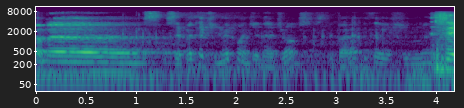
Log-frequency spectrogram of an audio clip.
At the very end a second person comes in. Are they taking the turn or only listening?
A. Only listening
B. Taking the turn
B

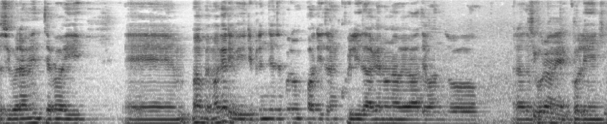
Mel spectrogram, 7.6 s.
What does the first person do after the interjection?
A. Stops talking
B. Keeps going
A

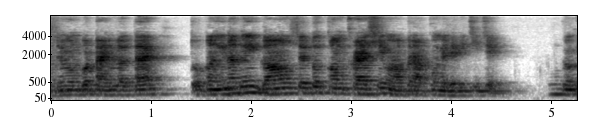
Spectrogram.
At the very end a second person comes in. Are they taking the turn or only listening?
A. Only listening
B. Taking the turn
B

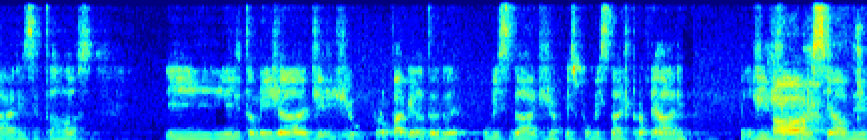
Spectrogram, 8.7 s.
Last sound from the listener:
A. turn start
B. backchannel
B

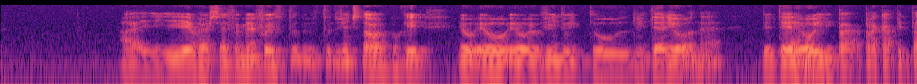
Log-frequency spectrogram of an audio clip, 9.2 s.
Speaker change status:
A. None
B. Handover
A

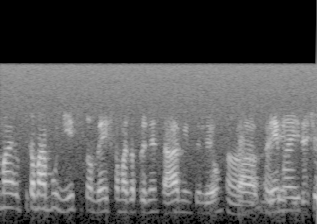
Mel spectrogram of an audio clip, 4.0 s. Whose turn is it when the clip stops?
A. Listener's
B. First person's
A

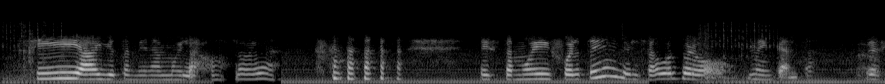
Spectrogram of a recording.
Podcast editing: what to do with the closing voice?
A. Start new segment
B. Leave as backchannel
A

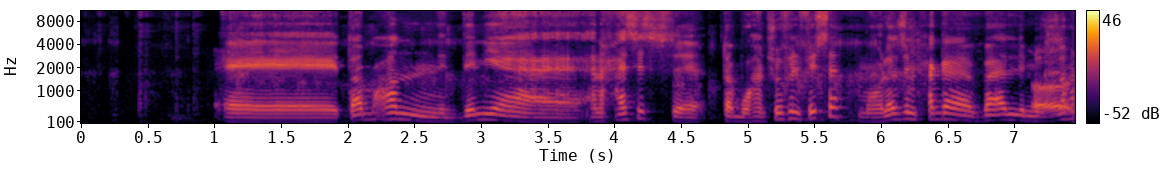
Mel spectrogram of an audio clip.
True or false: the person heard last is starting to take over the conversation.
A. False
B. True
B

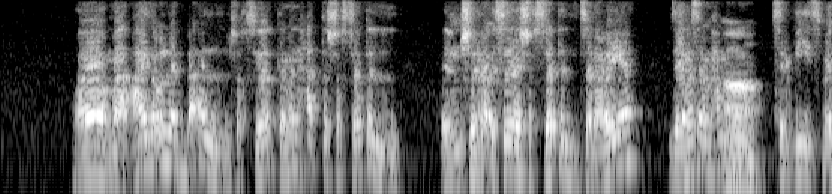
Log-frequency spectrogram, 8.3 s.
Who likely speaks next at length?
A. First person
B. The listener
A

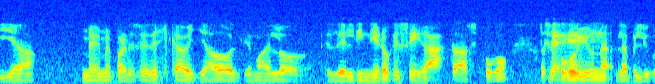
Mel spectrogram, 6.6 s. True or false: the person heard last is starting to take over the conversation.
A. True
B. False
B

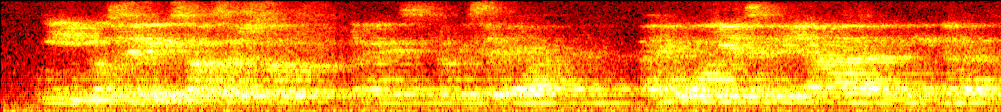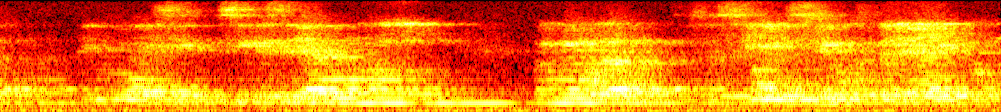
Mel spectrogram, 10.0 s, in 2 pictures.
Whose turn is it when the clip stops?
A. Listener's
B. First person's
B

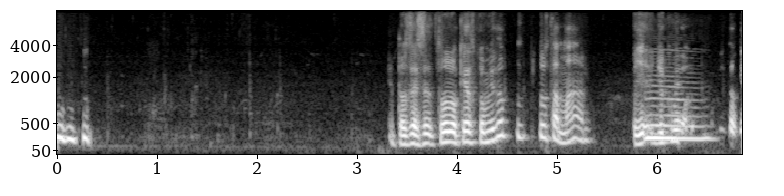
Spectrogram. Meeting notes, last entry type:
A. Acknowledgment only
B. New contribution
A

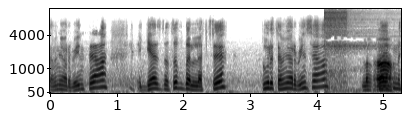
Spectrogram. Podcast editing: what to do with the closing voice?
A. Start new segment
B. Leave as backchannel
B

